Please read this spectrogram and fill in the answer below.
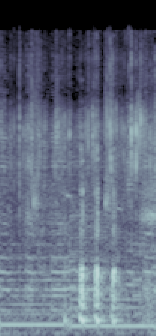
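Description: Background music, with a man's short laugh of three quick pulses about a second in.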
